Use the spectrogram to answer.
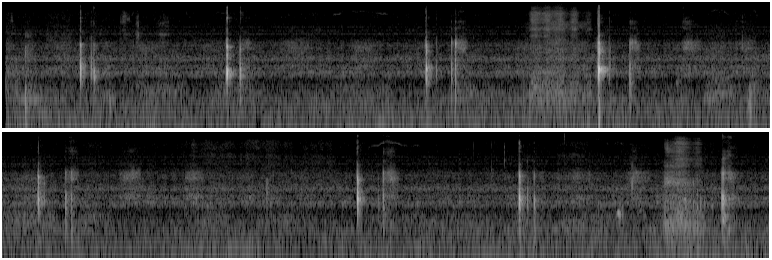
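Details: A recurring bout of hiccups: repeated short, sharp hiccup sounds about every two to three seconds over twenty seconds, with quiet room noise behind.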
